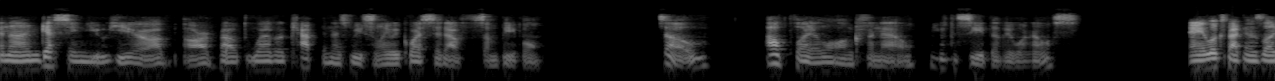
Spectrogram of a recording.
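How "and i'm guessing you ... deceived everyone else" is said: whisper, lower and quieter. Voicing the leader who secretly tells the players he knows they're lying: whispering in character. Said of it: "he just whispers to both your ears".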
